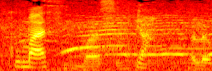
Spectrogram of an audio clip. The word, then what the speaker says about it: Kumasi: Am I pronouncing it correctly? Kumasi. Kumasi. Yeah. Hello. Kumasi.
